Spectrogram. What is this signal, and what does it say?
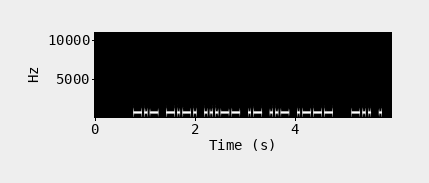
Morse code, heard as a keyed tone, about 21 wpm, 700 Hz. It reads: KC3AUJ DE
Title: USA Callsign DE Callsign - 6 Characters - 22wpm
